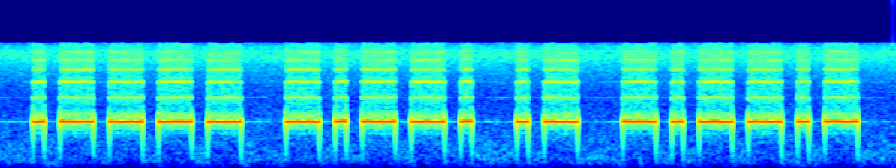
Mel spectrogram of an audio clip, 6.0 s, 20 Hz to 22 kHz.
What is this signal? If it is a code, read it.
Morse code, heard as a keyed tone, about 13 wpm, 1180 Hz. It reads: 1<KN>A)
